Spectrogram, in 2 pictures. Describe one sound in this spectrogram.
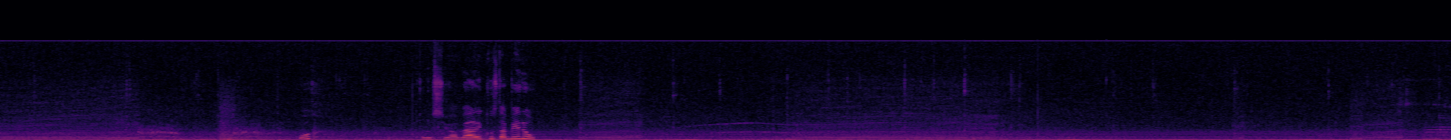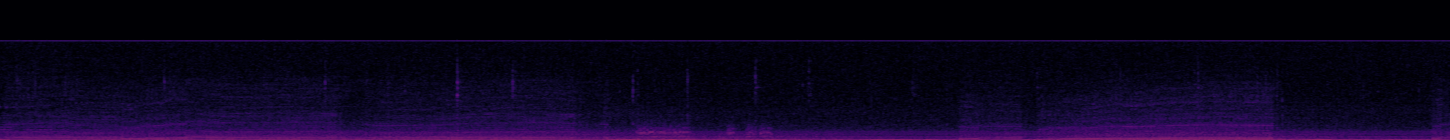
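A motorbike engine hums and revs.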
